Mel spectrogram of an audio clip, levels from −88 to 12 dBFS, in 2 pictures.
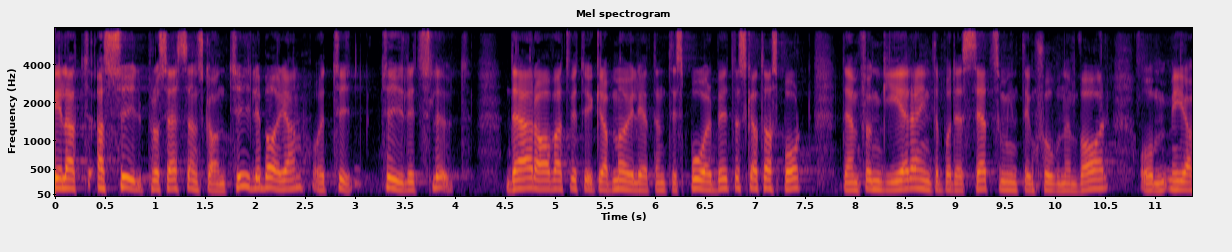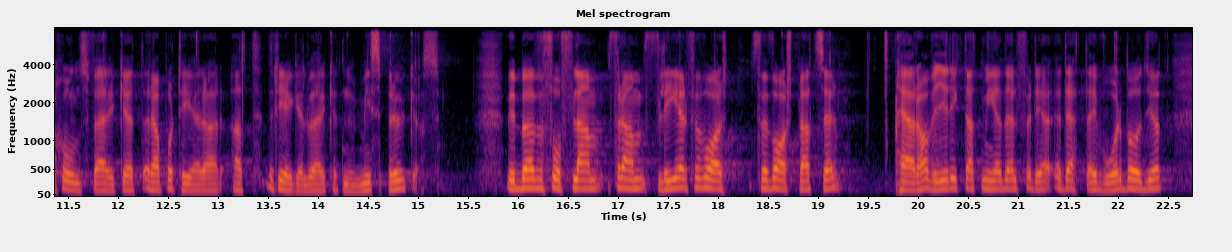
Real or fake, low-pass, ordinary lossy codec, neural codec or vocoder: real; 7.2 kHz; none; none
